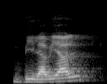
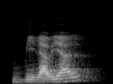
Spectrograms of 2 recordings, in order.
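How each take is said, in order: Both takes have the same delivery.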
